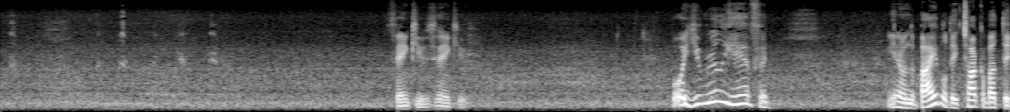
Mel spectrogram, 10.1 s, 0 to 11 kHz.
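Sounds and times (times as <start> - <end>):
steady outdoor noise: 0.0 - 10.0
crows cawing: 0.9 - 2.3
speech: 3.9 - 4.8, 6.7 - 7.8, 8.9 - 10.0.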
